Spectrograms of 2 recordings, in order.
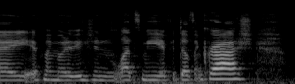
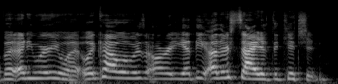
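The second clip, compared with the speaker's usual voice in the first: usual speaking voice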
